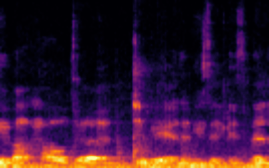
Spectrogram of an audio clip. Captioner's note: none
